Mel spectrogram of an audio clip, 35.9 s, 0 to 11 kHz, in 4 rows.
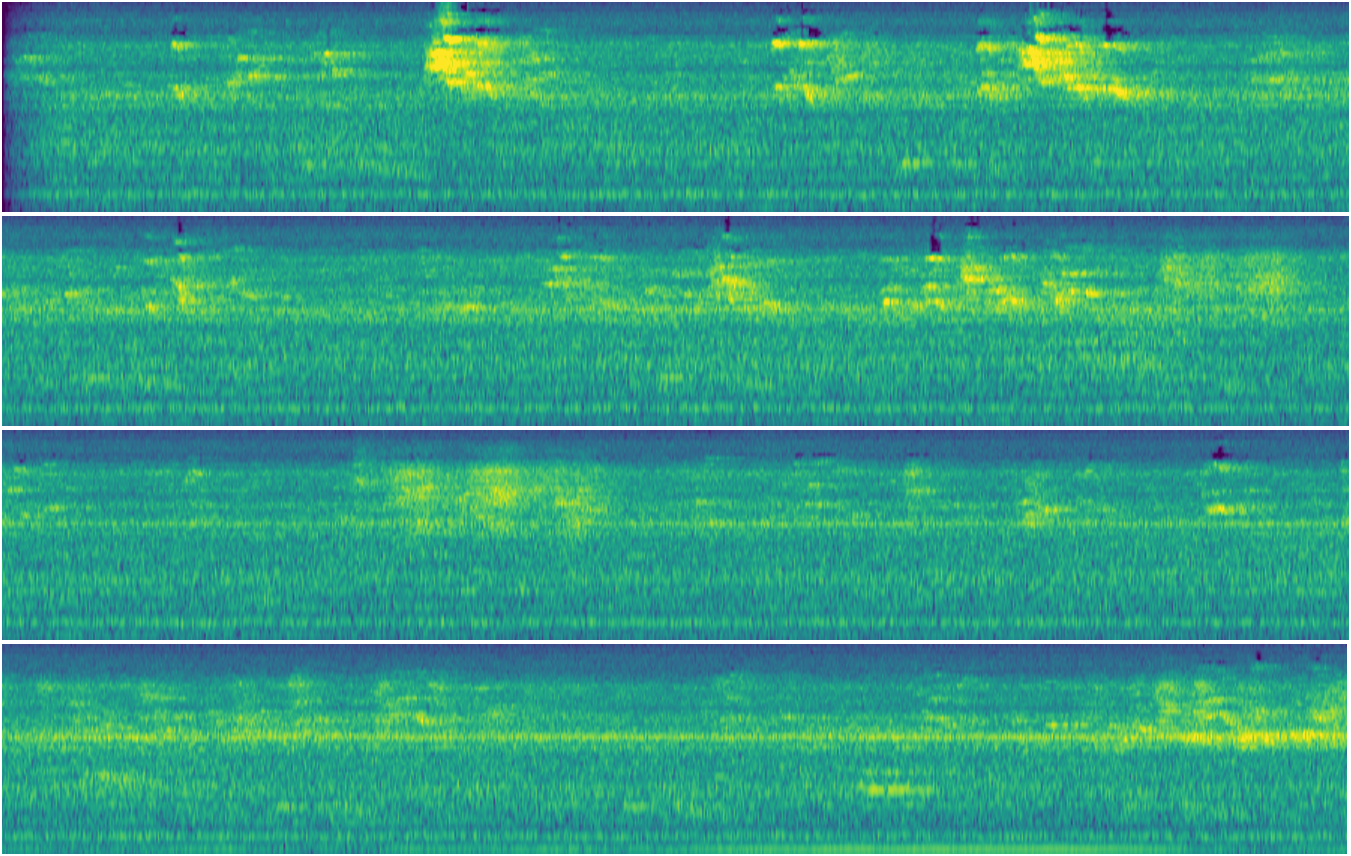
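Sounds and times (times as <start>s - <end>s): birds calling: 0.0s - 4.0s, 5.0s - 19.6s, 20.2s - 35.9s.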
